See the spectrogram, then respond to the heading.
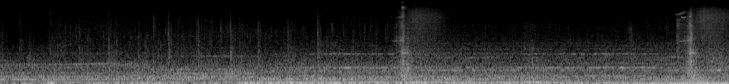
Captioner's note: door Opens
